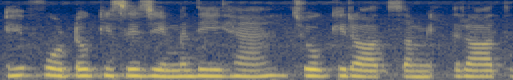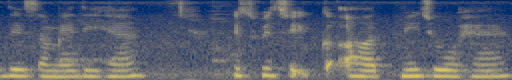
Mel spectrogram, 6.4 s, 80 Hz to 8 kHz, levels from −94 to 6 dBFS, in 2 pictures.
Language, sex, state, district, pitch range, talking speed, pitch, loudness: Punjabi, female, Punjab, Pathankot, 220-245 Hz, 195 wpm, 230 Hz, -16 LUFS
